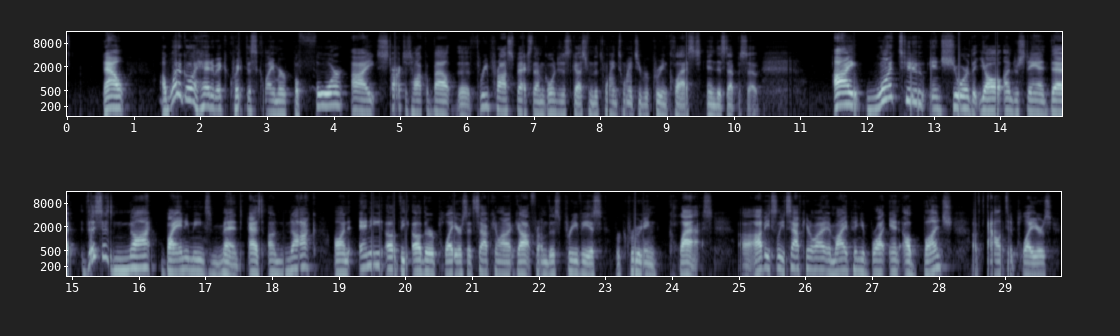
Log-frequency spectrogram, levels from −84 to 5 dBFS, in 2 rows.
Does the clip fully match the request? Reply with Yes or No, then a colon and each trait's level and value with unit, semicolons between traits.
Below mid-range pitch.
No: medium, 145 Hz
